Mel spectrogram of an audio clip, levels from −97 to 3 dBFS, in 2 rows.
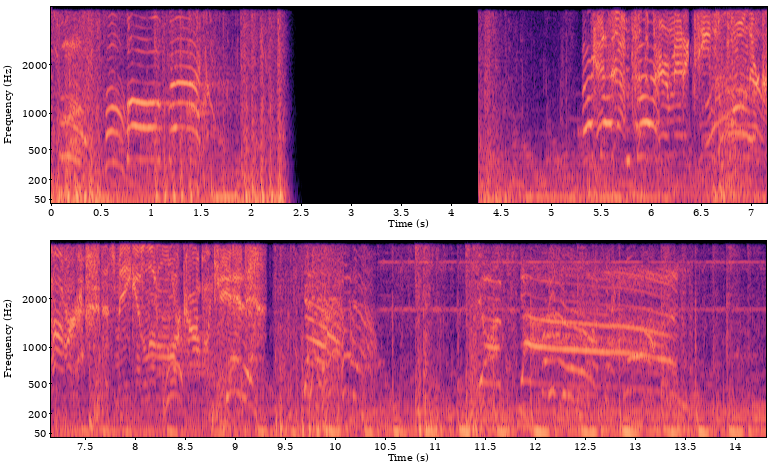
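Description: A call audio freeze runs from 2.32 to 4.29 s. The sound stalls into a brief fading tail and then about 1.8 s of silence before resuming where it left off. The likely cause is delayed packets draining the jitter buffer.

Jitter buffer speed-up follows at 4.71–5.32 s, 5.79–6.60 s, 7.09–8.76 s, 9.29–11.90 s and 12.65–14.32 s. The buffer trims pitch-period slices to shed the built-up delay, so the audio hurries at unchanged pitch. Speeds are 109%, 105% and 108% at first. They rise to 139% and 127% late, when roughly a second and half a second are cut. The narrowband call path stops near 4 kHz, which fits 64 kbps G.711.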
